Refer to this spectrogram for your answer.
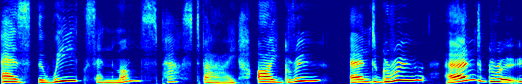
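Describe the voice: A woman's put-on character voice, high-pitched with big pitch swings and a very slow pace. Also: slightly mellow tone.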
